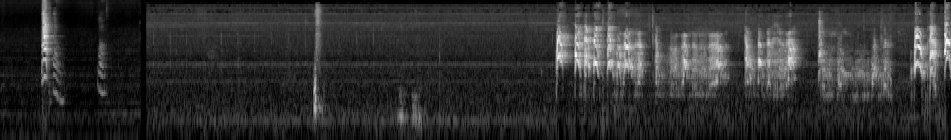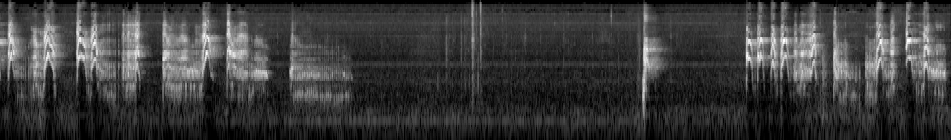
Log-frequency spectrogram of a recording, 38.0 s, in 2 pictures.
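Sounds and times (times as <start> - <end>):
puppies barking and growling: 0.9 - 1.3, 11.2 - 26.1, 34.0 - 38.0.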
